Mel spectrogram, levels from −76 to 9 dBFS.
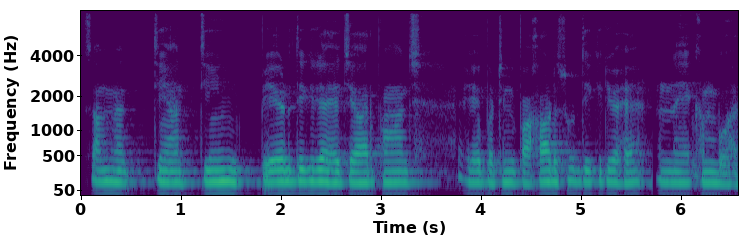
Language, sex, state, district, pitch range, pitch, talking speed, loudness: Marwari, male, Rajasthan, Nagaur, 135-145 Hz, 140 Hz, 155 wpm, -30 LUFS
